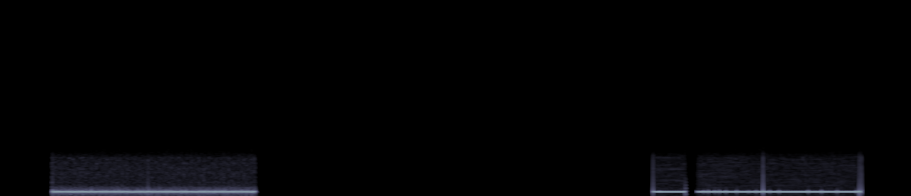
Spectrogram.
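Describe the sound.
A telephone dial tone while a call back is placed, a steady pure hum heard in two separate stretches with silence between, the second briefly interrupted just after it starts.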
